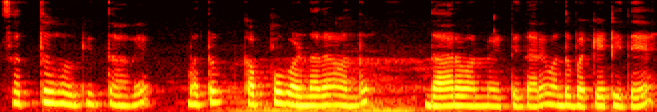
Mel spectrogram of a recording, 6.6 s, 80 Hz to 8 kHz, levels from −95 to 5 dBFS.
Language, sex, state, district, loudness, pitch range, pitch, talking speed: Kannada, female, Karnataka, Bangalore, -18 LUFS, 195-235 Hz, 205 Hz, 100 wpm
